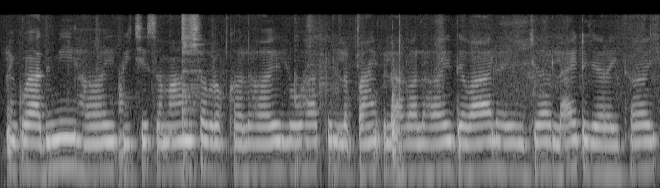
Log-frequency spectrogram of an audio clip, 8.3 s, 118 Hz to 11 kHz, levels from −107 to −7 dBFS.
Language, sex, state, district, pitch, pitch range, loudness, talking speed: Bajjika, female, Bihar, Vaishali, 180 Hz, 175-185 Hz, -39 LUFS, 140 wpm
